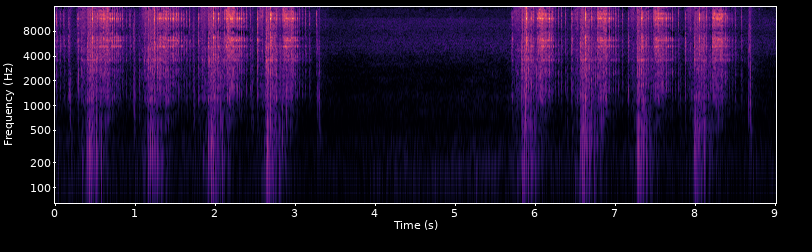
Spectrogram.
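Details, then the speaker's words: Echo string trimmer, curbside find of unknown history: pull-cord cranking in two sets, engine never fires. Fuel filter still connected to line; no-start points to a possible carburetor issue, cause not confirmed. "so the engine still didn't start and that means we might have a carb issue"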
